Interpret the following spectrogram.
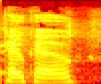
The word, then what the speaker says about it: Cocoh: How do we pronounce it? Because you was like, Cocoh or something. Yeah, it's just Cocoh. But it's always a conversation starter because people are not sure how to say it.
